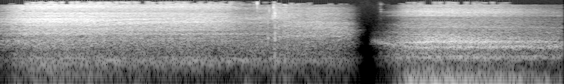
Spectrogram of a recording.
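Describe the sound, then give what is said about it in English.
A deep breath in through the nose and out through the mouth: a long, loud, airy inhale lasting under two seconds, a brief silent pause, then a forceful breathy exhale. “Let's take a deep breath in together. Ready? In through the nose. Is that what they say? In, in through the, nose, out through the mouth.”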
